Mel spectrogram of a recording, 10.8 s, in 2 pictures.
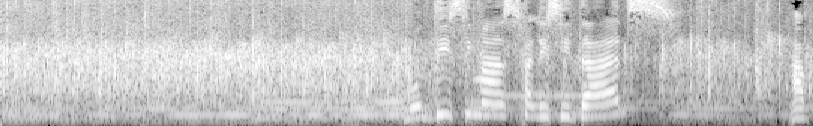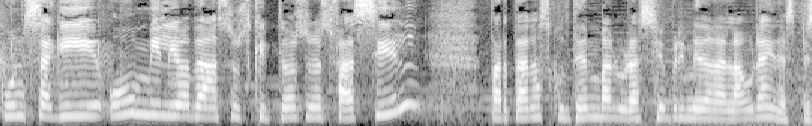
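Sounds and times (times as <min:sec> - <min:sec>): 
audience applause at an awards ceremony: 0:00.0 - 0:06.2
speech: 0:02.7 - 0:10.8.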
